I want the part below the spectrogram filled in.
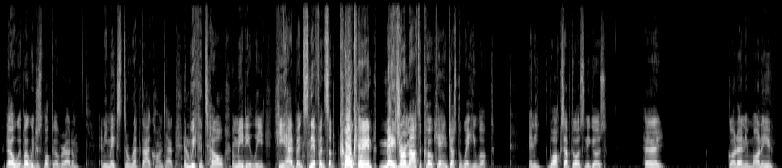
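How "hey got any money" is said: slow, put-on tone, neither friendly nor menacing. Retelling a man walking up asking for money: imitating a half-friendly demand. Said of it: "that in between like voice".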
